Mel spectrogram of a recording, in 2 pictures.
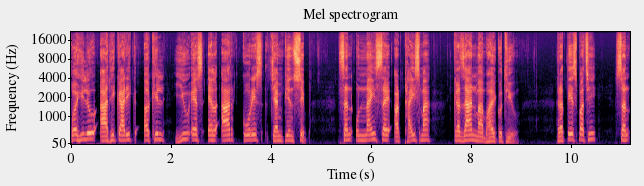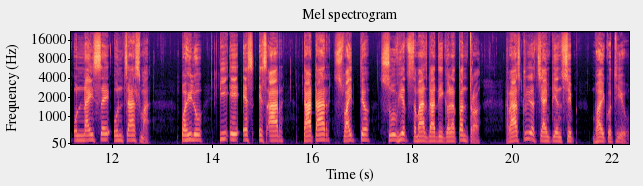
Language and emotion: Nepali, neutral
